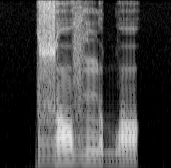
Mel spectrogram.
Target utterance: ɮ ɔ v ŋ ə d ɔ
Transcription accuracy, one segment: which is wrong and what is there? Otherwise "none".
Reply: d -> b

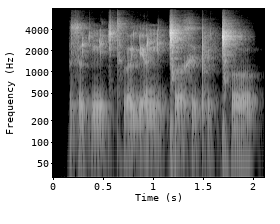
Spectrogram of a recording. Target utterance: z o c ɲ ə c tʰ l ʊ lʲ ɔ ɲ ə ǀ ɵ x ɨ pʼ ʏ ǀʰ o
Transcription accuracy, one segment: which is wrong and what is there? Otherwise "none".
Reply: ɵ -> ʊ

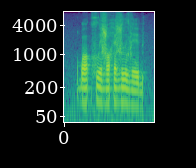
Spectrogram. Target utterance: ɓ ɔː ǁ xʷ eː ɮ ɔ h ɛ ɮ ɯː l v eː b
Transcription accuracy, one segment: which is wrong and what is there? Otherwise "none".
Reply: ǁ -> k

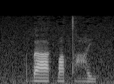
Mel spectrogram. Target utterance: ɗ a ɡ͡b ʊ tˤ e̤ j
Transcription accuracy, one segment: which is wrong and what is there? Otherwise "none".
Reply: none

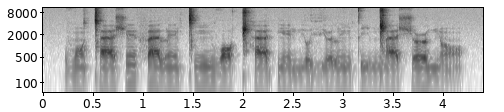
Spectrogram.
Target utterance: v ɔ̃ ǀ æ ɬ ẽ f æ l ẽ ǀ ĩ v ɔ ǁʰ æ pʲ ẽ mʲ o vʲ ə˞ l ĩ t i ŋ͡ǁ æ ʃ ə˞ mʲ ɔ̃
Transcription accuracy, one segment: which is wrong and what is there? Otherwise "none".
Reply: ɬ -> ʃ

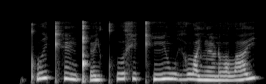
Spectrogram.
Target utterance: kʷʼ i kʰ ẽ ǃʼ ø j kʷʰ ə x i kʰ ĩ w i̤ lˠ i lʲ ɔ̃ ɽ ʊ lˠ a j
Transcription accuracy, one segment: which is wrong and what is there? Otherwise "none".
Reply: none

